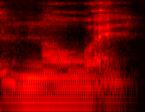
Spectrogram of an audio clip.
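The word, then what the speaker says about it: Noël: একইভাবে নোয়েলের ক্ষেত্রে এখানে পাশাপাশি দুইটা বাওয়েল আছে, সেকেন্ড বাওয়েলে থেমা আছে, তার মানে এই দুটি বাওয়েলকে আলাদা আলাদাভাবে উচ্চারণ করতে নোওয়েল।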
